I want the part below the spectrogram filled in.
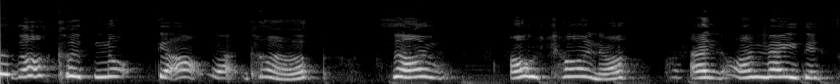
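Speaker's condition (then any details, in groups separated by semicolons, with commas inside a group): Cerebral palsy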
